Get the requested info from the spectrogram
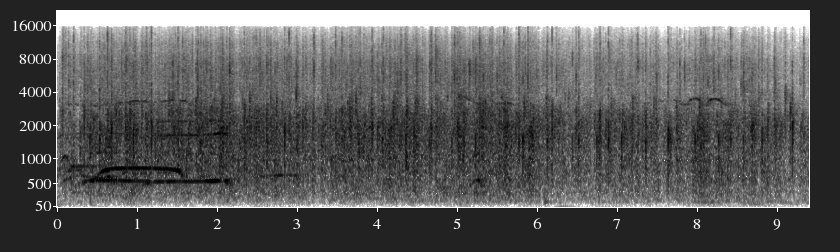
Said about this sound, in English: Can I get a big round of applause for our panelists?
